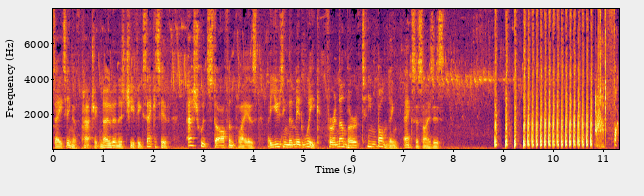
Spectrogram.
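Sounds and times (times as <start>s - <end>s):
speech: 0.0s - 8.1s
video game gunfire like an automatic weapon: 8.8s - 10.9s.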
